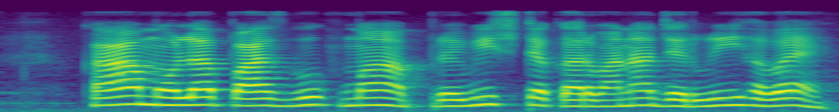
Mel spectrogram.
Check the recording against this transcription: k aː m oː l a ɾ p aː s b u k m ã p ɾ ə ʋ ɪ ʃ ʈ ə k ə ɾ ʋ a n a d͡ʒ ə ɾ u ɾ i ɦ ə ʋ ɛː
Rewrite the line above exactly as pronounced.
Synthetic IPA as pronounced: k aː m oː l a p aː s b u k m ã p ɾ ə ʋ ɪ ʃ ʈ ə k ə ɾ ʋ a n a d͡ʒ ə ɾ u ɾ i ɦ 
